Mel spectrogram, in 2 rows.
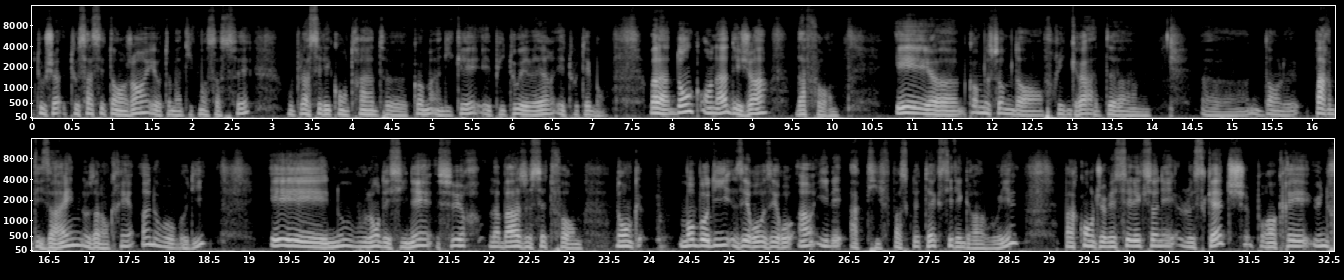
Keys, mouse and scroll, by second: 7.5 click, 12.4 click, 17.7 click, 26.9 click, 31.0 click.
